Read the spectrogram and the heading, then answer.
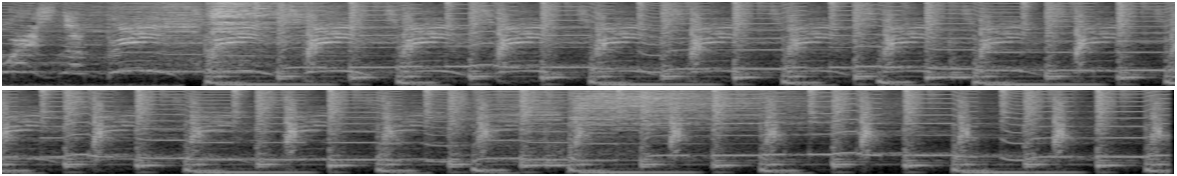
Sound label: Bubbling Bass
